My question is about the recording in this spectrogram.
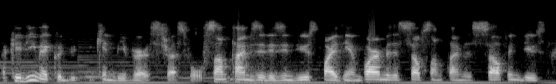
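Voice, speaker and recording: A man's voice: on the low side, quick pace, breathy edge, soft background music. Man, muffled lo-fi sound. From Turkey. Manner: thoughtful, hesitant with many fillers. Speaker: guest, engineering professor. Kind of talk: casual interview talk.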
